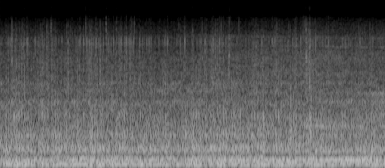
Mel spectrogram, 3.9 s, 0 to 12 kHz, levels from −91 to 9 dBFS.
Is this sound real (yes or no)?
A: no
